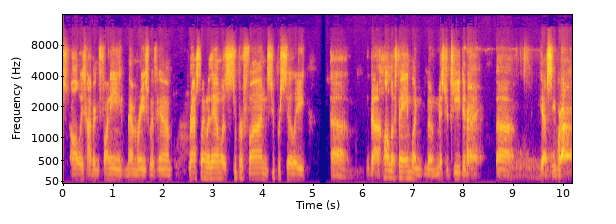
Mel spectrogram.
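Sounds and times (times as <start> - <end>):
speech: 0.0 - 10.1
dogs barking at the mailman: 8.0 - 8.4, 9.1 - 10.1.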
